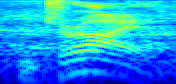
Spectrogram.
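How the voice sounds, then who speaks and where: A man in his forties performing a stand-up set on a theater stage into a handheld mic, chatty, tossing in rhetorical asides and bursting into shouted rants. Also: mid-range voice, creaky. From United States. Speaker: stand-up comedian. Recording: roomy theater with crowd noise. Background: audience laughter.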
